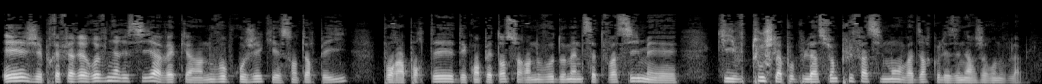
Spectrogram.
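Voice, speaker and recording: A man in his twenties from French Guiana, answering interview questions about his business in a measured, explanatory way. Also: mid-range voice, dry recording. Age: 20s. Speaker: entrepreneur, candle maker.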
